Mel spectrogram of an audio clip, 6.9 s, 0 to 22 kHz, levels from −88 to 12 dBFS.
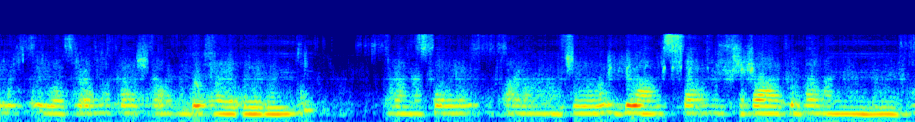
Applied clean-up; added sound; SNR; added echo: neural separator model SepFormer DNS4.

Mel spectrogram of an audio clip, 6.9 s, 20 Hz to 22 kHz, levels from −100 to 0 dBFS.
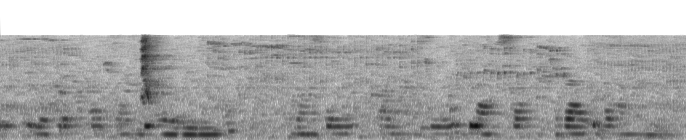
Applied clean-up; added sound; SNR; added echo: classical method WPE with log-MMSE.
